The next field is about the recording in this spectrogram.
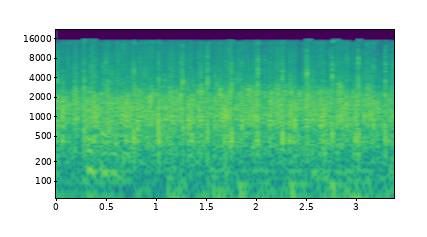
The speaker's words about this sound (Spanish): Aplausos durante más de medio minuto para el director de Día atrás haber hecho ese alegato en Madrid inesperado durante la presentación de parte de la cartelera del festival en septiembre.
